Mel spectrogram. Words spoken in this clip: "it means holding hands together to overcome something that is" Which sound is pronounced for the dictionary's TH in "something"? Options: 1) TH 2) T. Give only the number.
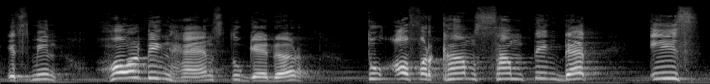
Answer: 2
